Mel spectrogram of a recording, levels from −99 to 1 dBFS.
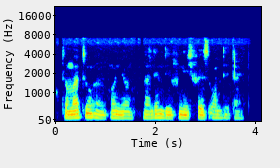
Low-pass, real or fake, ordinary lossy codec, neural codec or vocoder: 7.2 kHz; real; MP3, 64 kbps; none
